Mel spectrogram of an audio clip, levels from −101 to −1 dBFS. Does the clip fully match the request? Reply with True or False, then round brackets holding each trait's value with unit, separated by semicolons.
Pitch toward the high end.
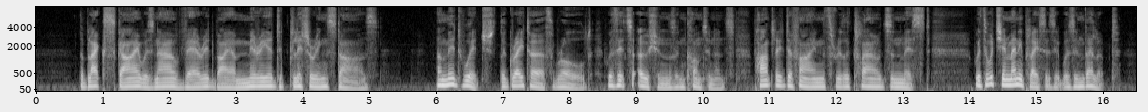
False (105 Hz)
